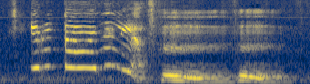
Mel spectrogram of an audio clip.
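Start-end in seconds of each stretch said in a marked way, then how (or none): 0.1-1.5 put-on high, softer girl puppet voice; a lightly voiced little puppet girl. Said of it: "Y con". (voz aguda de títere)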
